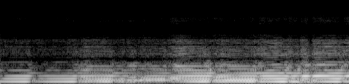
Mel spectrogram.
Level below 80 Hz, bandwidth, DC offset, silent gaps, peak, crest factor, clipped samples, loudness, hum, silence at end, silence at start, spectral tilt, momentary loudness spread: -52 dBFS; 3.4 kHz; under 0.1%; none; -2 dBFS; 12 dB; under 0.1%; -15 LUFS; none; 0 s; 0 s; -11 dB/octave; 8 LU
